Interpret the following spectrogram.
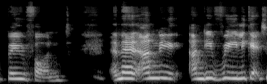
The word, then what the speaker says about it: Buffon: So I just said Buffon, and then Andy really gets into it and goes Buffon. Because that is the correct pronunciation.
